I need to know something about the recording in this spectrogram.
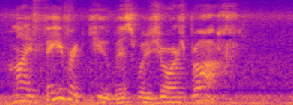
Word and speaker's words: Braque: Actually, my favorite cubist was Georges Braque. Yeah, that's how you pronounce it. Maybe it's Brock, There's no C-H-E there, I guess.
